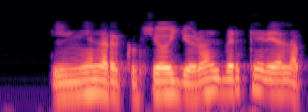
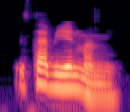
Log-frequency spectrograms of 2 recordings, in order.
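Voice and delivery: put-on sobbing child; 7 semitones higher, 4 dB louder than usual. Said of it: "La niña sollozó".

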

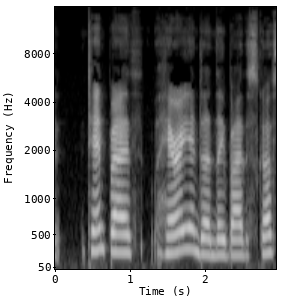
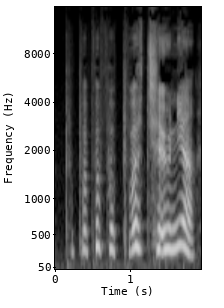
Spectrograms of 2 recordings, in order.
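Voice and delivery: gulping stammer; 5 semitones higher, 3 dB louder, slower than usual. Acted. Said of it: "he gulped".

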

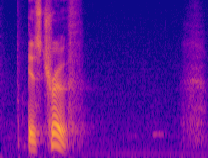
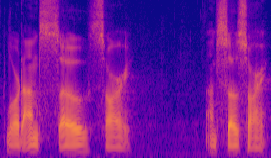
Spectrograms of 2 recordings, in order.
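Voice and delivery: soft, slow, low tearful apology; whisper-quiet, near tears, begging forgiveness; tearful repentance; 10 semitones lower, 8 dB quieter, slower than usual. Retold or imitated. Pastor retelling his tearful prayer to God, soft and slow. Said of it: "I started to cry again".

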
